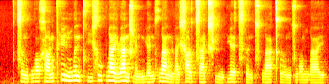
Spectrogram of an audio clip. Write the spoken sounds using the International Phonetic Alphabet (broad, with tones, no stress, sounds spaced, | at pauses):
t͡s ɤ˨˩ ŋ p w ɔ˧˥ x ɑ˧˥ ŋ pʰ y˥˧ n m w ə˥˩ n t̪ʰ i˧˥ x u˥˧ p w a˥˧ ɪ̯ ɻ a˥˩ n ɕ ɥ ɛ˩ n m ɥ ɛ˧˥ n x w a˥˩ n ɻ w a˩ ɪ̯ x ɑ˥˩ ʊ̯ t͡s ä˧˥ t͡ɕʰ i˨˩ n p ɥ ɛ˥˩ t͡sʰ ə˨˩ n t͡sʰ w ä˧˥ kʰ ɤ˨˩ ŋ s w ɔ˥ m w a˥ ɪ̯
